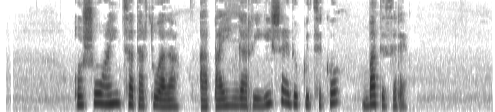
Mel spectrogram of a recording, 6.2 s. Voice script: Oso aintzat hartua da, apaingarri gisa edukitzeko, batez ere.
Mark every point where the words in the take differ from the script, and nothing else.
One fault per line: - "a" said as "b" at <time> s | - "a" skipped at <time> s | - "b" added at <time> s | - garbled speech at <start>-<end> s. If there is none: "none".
none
